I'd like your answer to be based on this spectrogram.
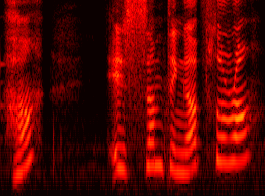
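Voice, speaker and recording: A woman's voice: very high voice, fairly quick, music in the background. An actress playing a spirited, caring young woman boss in a video game, earnest and decisive. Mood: friendly. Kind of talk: dramatic video game voice acting.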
